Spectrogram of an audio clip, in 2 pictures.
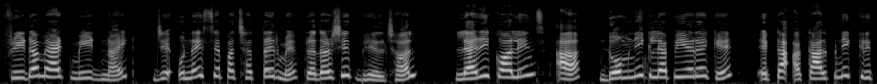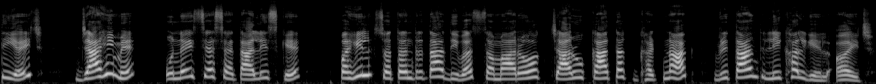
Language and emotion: Maithili, neutral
